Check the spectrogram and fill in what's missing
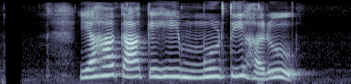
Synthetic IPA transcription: jʌɦãkakeɦimuɾt̪iɦʌɾu

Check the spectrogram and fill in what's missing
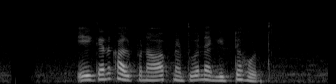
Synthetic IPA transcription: eːɡɛnəkalpənaːʋaknæt̪uʋənæɡiʈːəɦot̪

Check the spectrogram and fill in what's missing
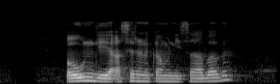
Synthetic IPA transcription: ounɡea̰səɾənəkamənisaːbaʋə

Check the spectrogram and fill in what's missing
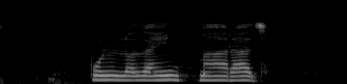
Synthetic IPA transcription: polːʌɡajnmʌɦaɾad͡z

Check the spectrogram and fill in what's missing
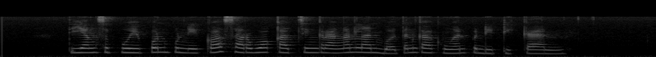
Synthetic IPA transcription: t̪ijaŋsəpuipʊnpunikɔsarwɔkat͡ʃɪŋkəɾaŋanlanmbɔt̪ənkaɡ̥ṳŋanpəndid̪̥i̤kan

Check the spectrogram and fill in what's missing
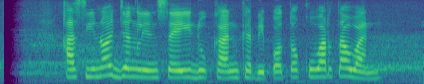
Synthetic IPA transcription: kasinɔd͡ʒəŋlinseidukankɨrdipɔt̪ɔkuwart̪awan

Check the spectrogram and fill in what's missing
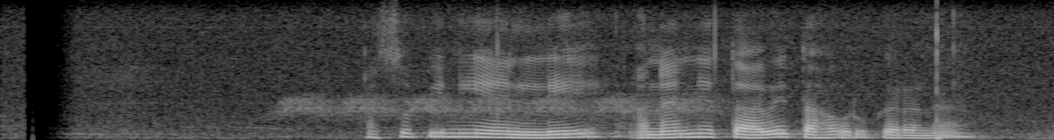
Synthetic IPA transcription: ɐsupinijɐlːeɐ̰nɐnjɐt̪aːʋet̪ɐɦɐuɾukɐɾɐnɐ

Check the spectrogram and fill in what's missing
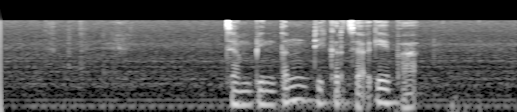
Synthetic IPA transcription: d̥ʒ̥a̤mpint̪ənd̪̥i̤kərd̥ʒ̥a̰ʔkeb̥aʔ

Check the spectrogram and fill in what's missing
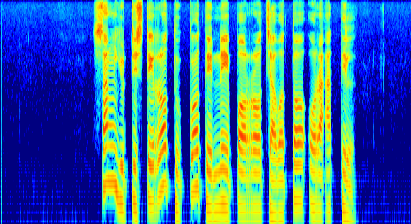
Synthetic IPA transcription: saŋjuɖ̥ɪ̤st̪iɾɔd̪̥ṳkɔd̪̥e̤nepɔɾɔd̥ʒ̥ä̤wɔt̪ɔoɾaʔad̪̥ɪ̤l

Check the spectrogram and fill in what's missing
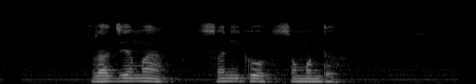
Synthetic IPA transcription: rad͡zjʌma | sʌnikosʌmbʌnd̪ʱʌ

